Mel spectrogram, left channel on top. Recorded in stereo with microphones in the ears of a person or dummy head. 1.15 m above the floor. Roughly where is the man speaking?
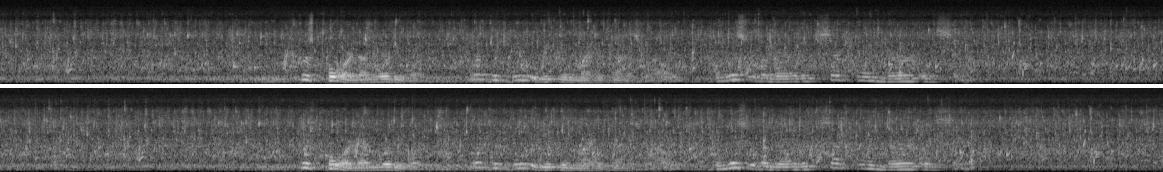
Left.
